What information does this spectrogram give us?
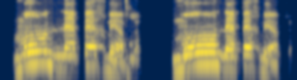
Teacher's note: when there is a vowel coming, the final n, is linked to the next vowel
